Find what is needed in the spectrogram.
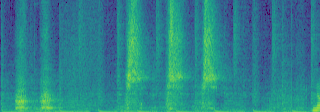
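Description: A woman breathing out sharply in time with her punches while shadowboxing: two short huffs, then three hissing "shh" breaths about a second later. Background music with a steady beat runs under them.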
